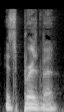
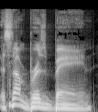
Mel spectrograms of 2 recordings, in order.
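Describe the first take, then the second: First: Brisbane said BRIZ-bun, short unstressed end; the local way, Brisbane clipped to bun; correct pronunciation. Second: Brisbane said as BRIZ-bane, rhyming with lane; the mistaken way, Brisbane with a long bane; wrong pronunciation. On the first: Host correcting viewers on saying Brisbane. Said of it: "That's how you say that". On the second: Host mocking the wrong way to say Brisbane. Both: Shown as a demonstration.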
